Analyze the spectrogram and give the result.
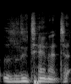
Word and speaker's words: lieutenant: The reason, by the way, that there's an alternate pronunciation there is that before it came into American English, the spelling had shifted. So it is spelled lieutenant. So pronouncing it lieutenant makes a lot of sense. But originally, when it came from the old French, the U was not a U, it was a V.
